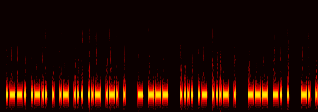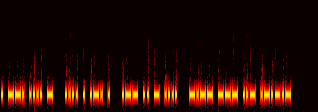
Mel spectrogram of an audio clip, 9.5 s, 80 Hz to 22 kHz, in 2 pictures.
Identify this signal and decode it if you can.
Morse code, heard as a keyed tone, about 46 wpm, 700 Hz. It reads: PLEASURE TO HAVE ONE NIGHT HERE WITH YOU.
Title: Sentences from Top 1600 Words 45wpm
